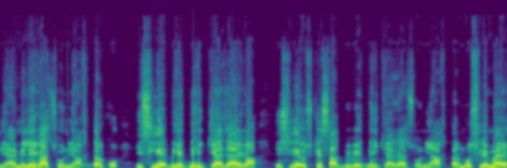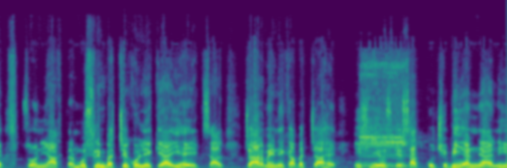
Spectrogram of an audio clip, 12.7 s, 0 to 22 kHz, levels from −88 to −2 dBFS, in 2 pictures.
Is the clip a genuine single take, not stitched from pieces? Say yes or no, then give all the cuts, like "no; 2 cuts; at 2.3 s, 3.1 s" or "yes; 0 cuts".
yes; 0 cuts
